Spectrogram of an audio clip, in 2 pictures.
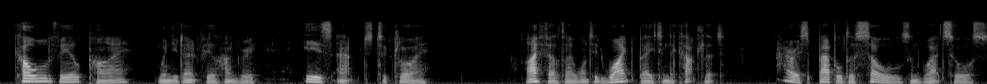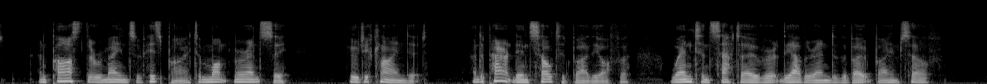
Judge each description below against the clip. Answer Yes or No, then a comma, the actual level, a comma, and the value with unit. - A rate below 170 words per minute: No, average, 175 wpm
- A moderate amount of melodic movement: Yes, average, 4.1 semitones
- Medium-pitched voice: No, low, 100 Hz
